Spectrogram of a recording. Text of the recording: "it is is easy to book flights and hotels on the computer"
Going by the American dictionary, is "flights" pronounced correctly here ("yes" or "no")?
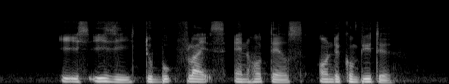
yes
